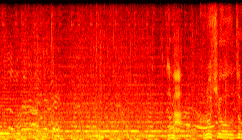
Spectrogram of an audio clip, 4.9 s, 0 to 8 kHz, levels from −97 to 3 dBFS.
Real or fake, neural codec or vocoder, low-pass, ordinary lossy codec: real; none; none; none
